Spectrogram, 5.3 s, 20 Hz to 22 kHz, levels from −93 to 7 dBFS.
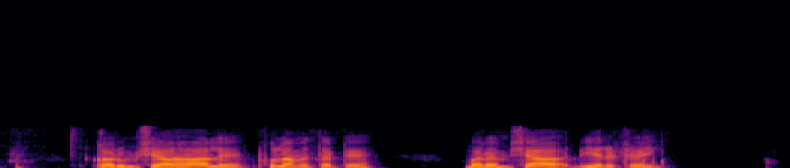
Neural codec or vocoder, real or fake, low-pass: none; real; 5.4 kHz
